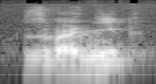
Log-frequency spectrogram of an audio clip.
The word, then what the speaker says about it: звонит: всём всегда везде преуспевай Как правильно говорить звонит или звонит Звонит Молодец как правильно говорить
